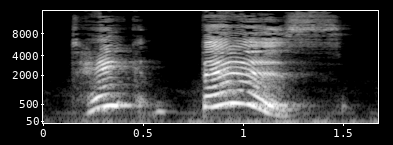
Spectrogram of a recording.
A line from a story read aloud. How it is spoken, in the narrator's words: Phileas shrieked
